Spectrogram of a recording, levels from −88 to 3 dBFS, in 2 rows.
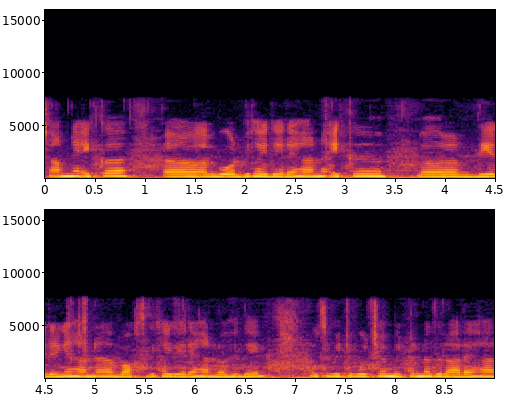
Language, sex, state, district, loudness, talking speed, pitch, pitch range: Punjabi, female, Punjab, Fazilka, -13 LUFS, 185 wpm, 215 Hz, 210-225 Hz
